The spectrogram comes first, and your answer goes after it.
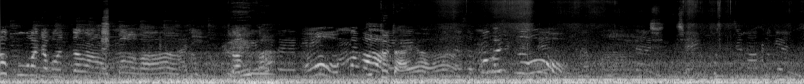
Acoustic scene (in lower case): car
